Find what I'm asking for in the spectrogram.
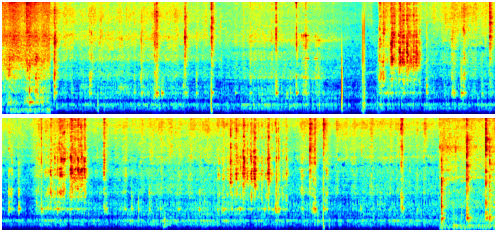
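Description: Masala for duck gravy sautéing in a pan, a continuous sizzle with repeated scraping stirs and occasional utensil knocks, close and strong, no voices.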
